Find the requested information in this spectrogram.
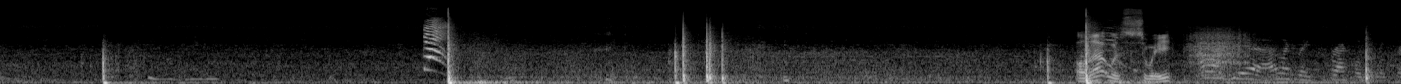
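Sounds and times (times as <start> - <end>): fireworks exploding with bangs: 0.9 - 1.8, 4.4 - 8.3, 10.3 - 12.6
firework squeal: 4.2 - 4.6, 10.8 - 12.7.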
